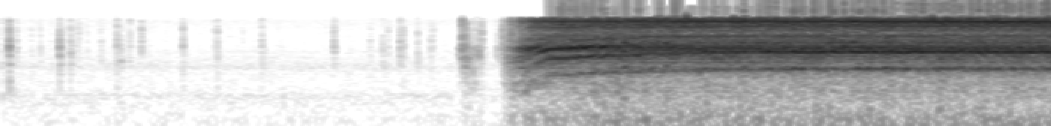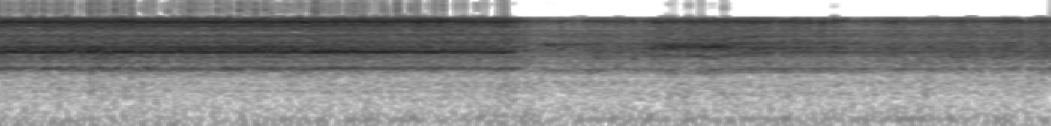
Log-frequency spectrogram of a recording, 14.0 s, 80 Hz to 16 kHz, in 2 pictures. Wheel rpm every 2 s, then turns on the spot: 0, 20, 200, 210, 220, 230, 230.
none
